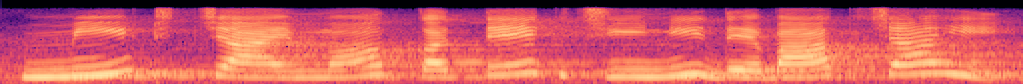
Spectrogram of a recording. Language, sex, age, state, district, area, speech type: Maithili, female, 18-30, Bihar, Supaul, rural, read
